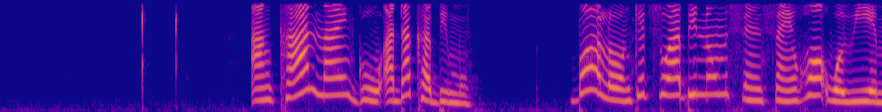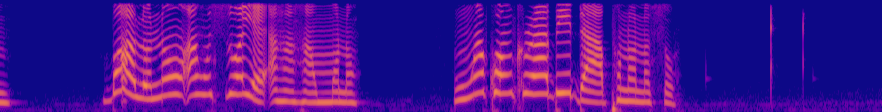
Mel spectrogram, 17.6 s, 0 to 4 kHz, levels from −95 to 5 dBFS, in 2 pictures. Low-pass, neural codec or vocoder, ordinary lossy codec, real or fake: 3.6 kHz; none; none; real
